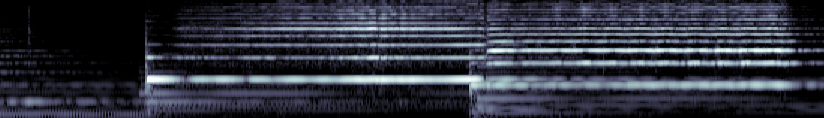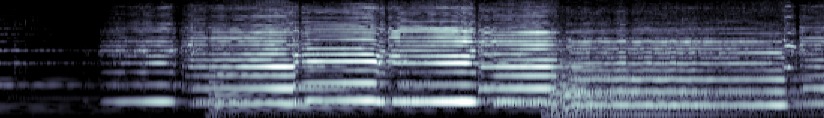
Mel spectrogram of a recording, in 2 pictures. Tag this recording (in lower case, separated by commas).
musical instrument, piano, bowed string instrument, violin, music, keyboard (musical)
